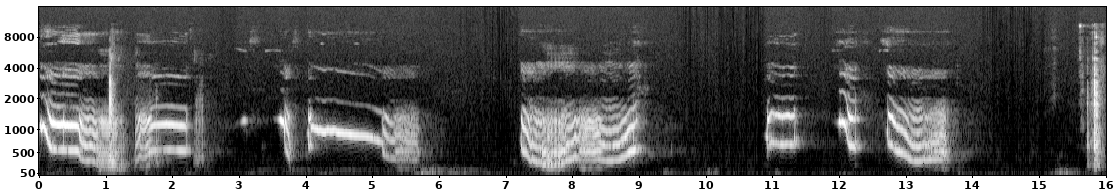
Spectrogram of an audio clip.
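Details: Shih Tzu. A Shih Tzu puppy gives a series of high, quavering whines, some rising then sliding down, others breaking into yelping whimpers. The bursts last a second or two each, with brief pauses between them.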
